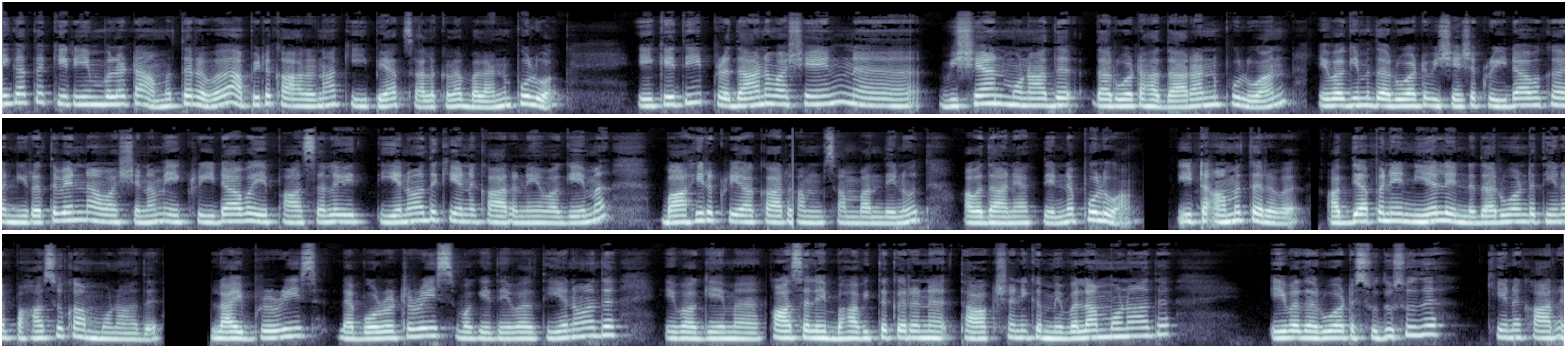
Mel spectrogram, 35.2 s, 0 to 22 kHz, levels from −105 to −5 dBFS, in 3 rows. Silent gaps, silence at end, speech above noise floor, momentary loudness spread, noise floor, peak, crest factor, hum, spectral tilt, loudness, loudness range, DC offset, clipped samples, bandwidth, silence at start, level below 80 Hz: 20.29-20.47 s, 21.54-21.59 s, 24.65-24.99 s; 0 s; 47 dB; 7 LU; -65 dBFS; -2 dBFS; 16 dB; none; -7 dB/octave; -18 LUFS; 2 LU; under 0.1%; under 0.1%; 14 kHz; 0 s; -60 dBFS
